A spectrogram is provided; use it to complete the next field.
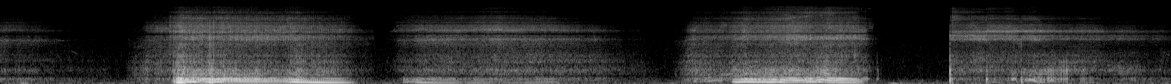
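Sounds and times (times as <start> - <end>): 
person snoring: 1.4 - 6.1, 6.8 - 8.8, 9.5 - 11.6.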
